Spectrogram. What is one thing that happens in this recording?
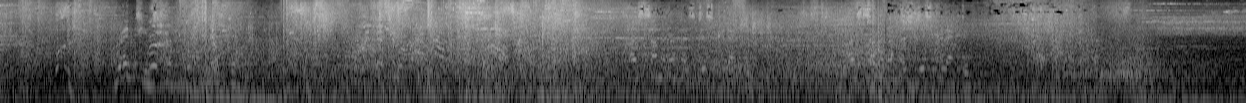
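Game spells crackle and explode in a busy battle.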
